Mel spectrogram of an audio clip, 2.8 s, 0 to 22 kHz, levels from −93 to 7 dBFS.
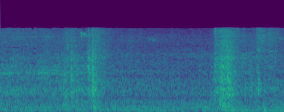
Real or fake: real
